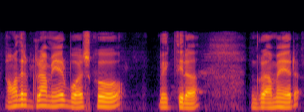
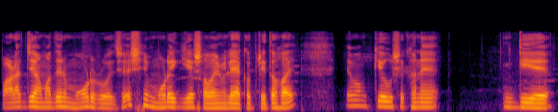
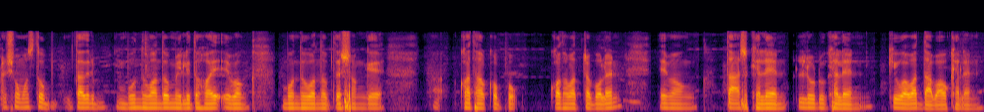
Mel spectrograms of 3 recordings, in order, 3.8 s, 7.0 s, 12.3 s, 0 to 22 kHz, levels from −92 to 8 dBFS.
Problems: background conversations at intervals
